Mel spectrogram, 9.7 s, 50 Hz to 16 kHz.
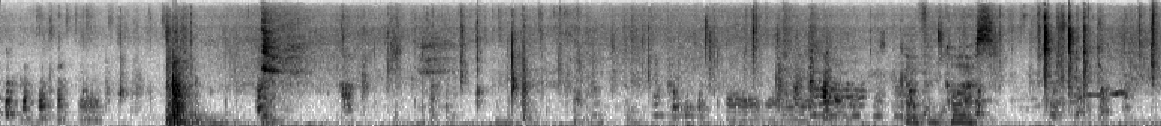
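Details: Roughly 25 domestic hens and roosters in a village chicken coop at feeding time; a loud thump early on, then scattered pecking and a series of short, tonal clucks in the later seconds.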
